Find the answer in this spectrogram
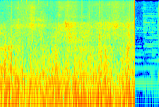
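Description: Strong wind buffeting the microphone, a loud low rumble with no pitch to it.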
